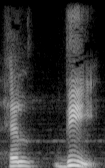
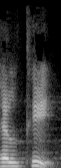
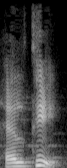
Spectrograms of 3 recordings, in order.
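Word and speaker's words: healthy: যেমন যদি কোনো ওয়ার্ডের শেষে টি এইচ ওয়াই থাকে, যেমন আমরা অনেকে একটা শব্দ উচ্চারণ ভুল করি, আমরা বলি হেলদি, আসলে উচ্চারণটা হচ্ছে হেলথি, ঠিক আছে, হেলথি।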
